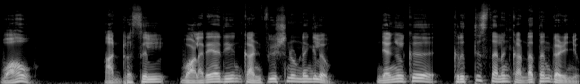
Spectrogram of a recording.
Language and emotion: Malayalam, surprised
